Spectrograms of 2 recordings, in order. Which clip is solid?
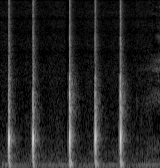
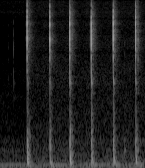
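The first.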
